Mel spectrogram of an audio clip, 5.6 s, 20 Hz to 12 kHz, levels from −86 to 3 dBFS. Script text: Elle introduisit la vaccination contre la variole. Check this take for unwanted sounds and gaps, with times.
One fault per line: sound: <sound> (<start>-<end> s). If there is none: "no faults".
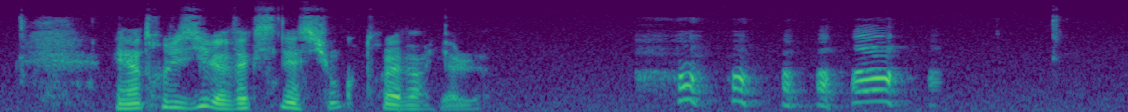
sound: laugh (3.2-4.7 s)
